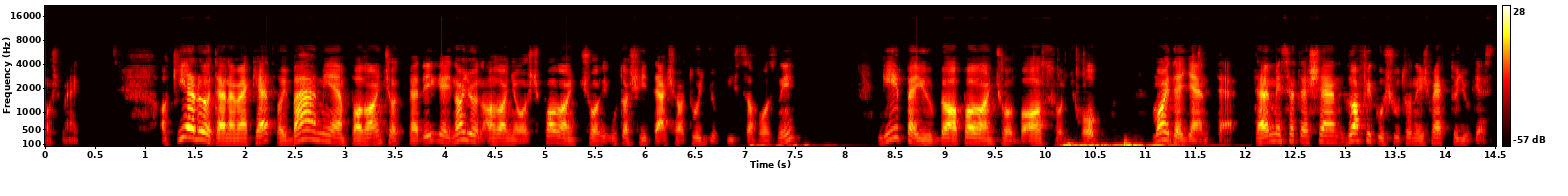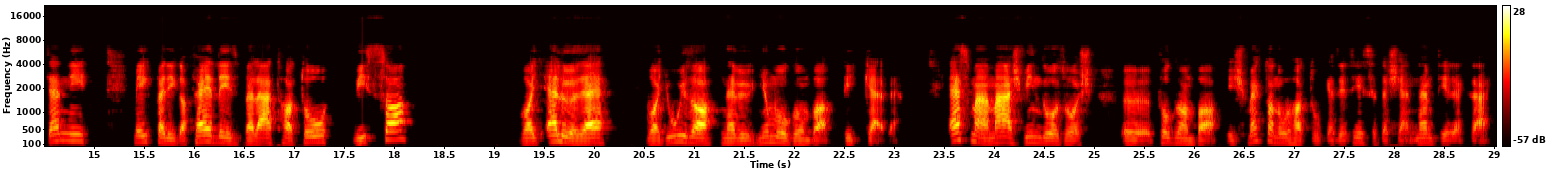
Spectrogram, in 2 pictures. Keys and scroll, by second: 10.5 typing.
